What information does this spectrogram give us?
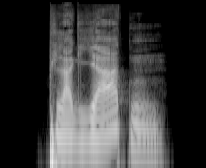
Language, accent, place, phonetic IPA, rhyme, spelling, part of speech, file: German, Germany, Berlin, [plaˈɡi̯aːtn̩], -aːtn̩, Plagiaten, noun, De-Plagiaten.ogg
- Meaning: dative plural of Plagiat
